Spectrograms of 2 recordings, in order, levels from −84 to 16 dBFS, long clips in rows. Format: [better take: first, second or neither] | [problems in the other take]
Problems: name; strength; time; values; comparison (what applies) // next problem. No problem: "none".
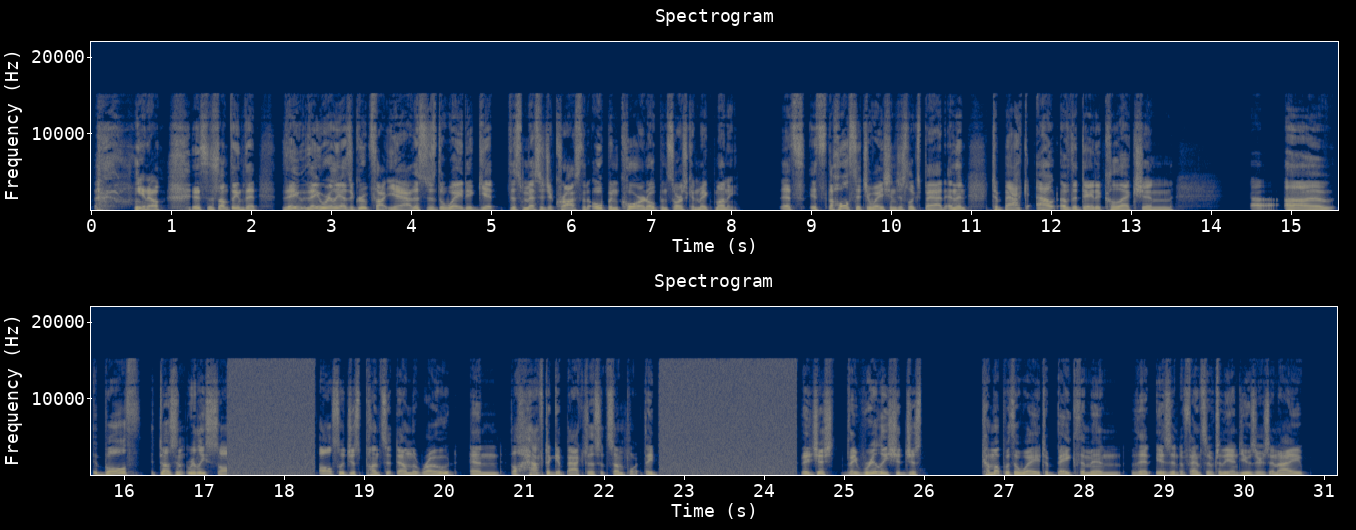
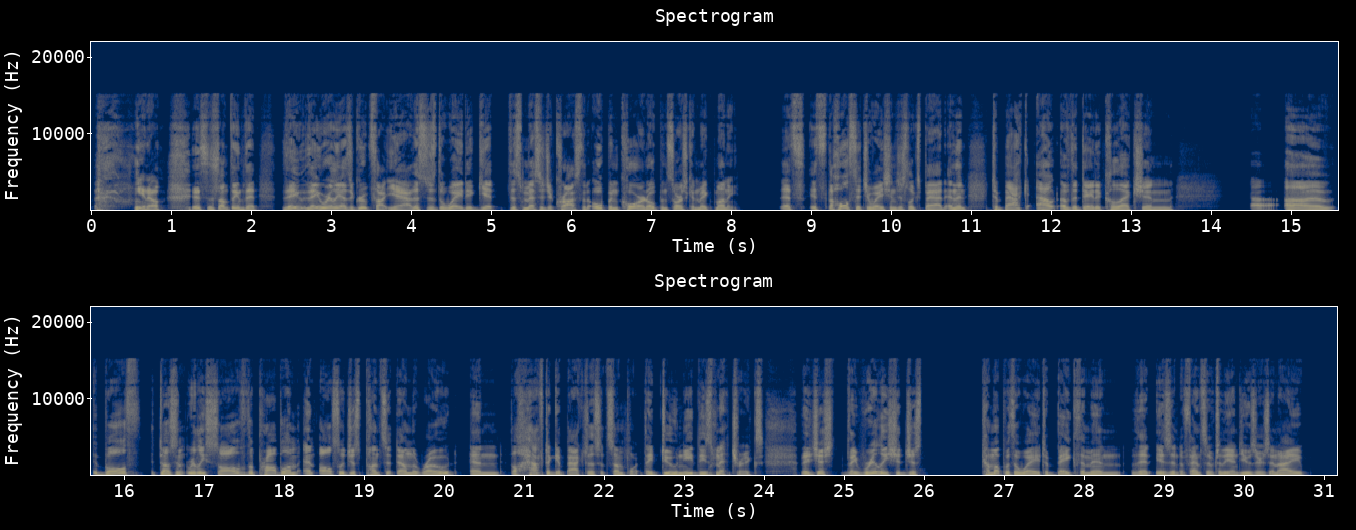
second | audio cutting out; filled with static; at 17 s for 1 s and at 23 s for 1.5 s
